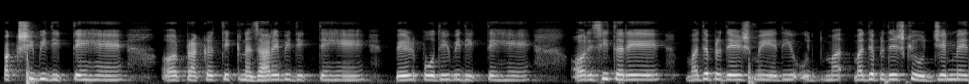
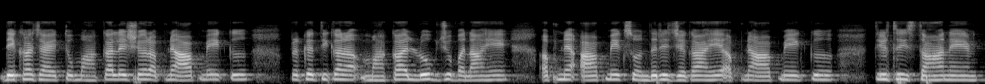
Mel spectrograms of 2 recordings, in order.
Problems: echo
